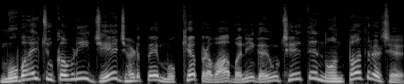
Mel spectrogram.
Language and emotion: Gujarati, surprised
